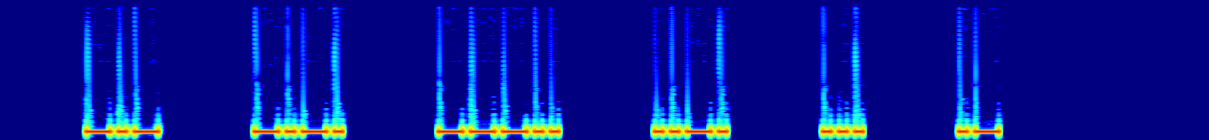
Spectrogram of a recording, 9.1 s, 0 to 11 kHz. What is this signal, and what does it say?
Morse code, heard as a keyed tone, about 20 wpm, spaced as for 9 wpm, 700 Hz. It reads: KC8FSA
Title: USA Call Signs - 6 Characters - 4x Character Spacing - 20wpm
